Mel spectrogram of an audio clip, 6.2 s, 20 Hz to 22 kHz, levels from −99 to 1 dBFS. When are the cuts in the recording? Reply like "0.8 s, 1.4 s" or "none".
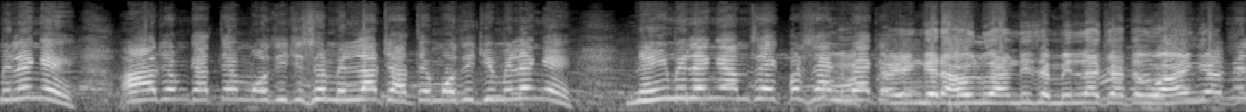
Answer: none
